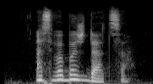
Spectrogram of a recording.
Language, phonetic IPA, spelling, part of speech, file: Russian, [ɐsvəbɐʐˈdat͡sːə], освобождаться, verb, Ru-освобождаться.ogg
- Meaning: 1. to get free, to break free, to free oneself (from), to get loose 2. to become empty; to become vacant 3. to become free, to get free time (e.g. after work) 4. passive of освобожда́ть (osvoboždátʹ)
